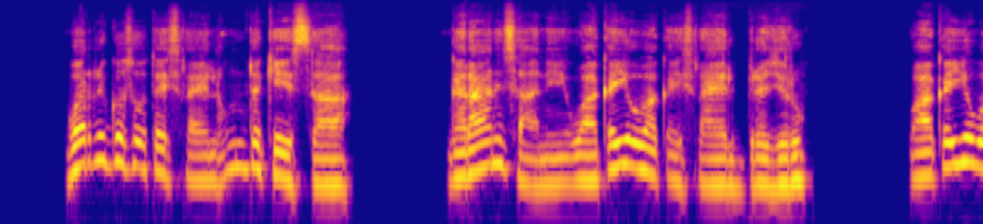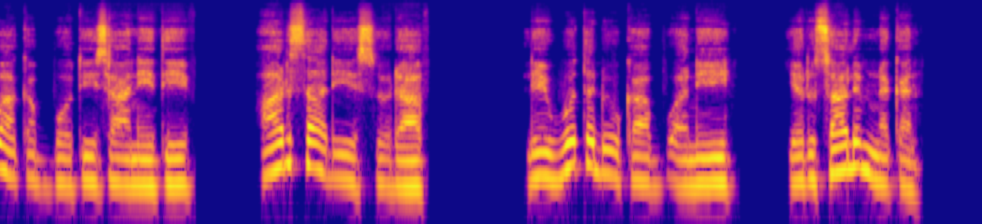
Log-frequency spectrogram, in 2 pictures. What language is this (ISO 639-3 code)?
orm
